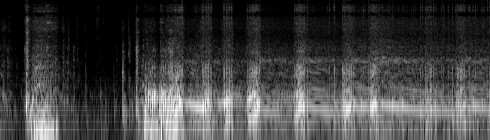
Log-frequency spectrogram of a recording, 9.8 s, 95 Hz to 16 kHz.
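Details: 1999 Arctic Cat ZRT 600 triple two-stroke snowmobile, revived after sitting over 20 years, carbs open with fuel down the cylinders and a temporary electrical setup: cranks, fires, revs in quick blips, settles to an even buzz; normal running.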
